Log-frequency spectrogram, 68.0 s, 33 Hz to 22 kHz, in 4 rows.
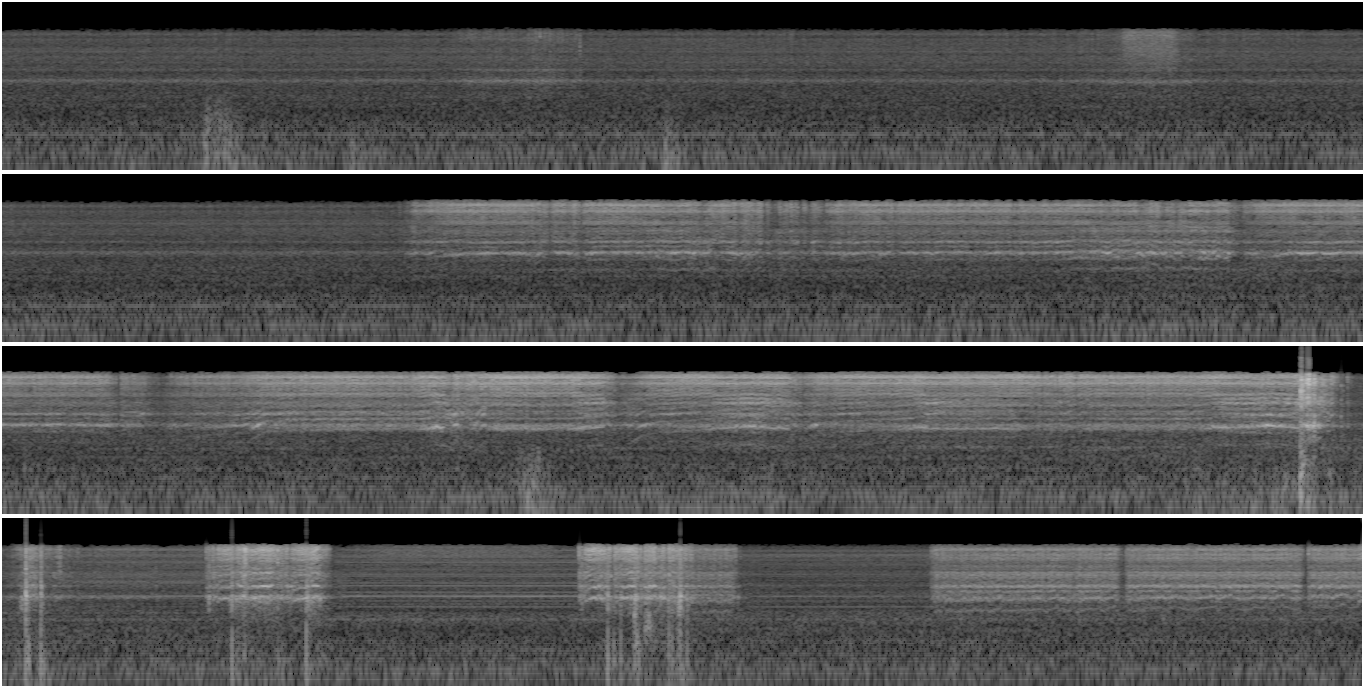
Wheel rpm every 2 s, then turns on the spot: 0, 0, 0, 10, 0, 0, 10, 10, 0, 0, 0, 60, 70, 70, 70, 70, 60, 60, 70, 110, 100, 100, 110, 110, 110, 60, 10, 80, 0, 70, 10, 50, 80, 90.
6-8 14-16 50-54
